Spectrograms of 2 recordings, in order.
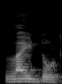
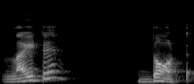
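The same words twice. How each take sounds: First: Said in the usual way. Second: light, pause, then dot; spaced dictation. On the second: Shown as a demonstration. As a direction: drill it word by word with a long gap. (Light और dot के बीच लंबा ठहराव, सिखाने वाले अंदाज़ में) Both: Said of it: "क्या करना है बेटा".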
